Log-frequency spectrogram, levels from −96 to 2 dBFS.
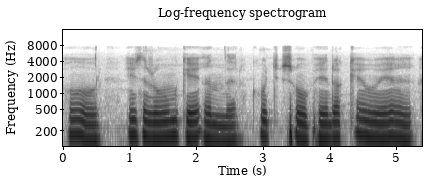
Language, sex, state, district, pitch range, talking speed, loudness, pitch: Hindi, male, Uttar Pradesh, Saharanpur, 135-155 Hz, 110 wpm, -16 LUFS, 145 Hz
